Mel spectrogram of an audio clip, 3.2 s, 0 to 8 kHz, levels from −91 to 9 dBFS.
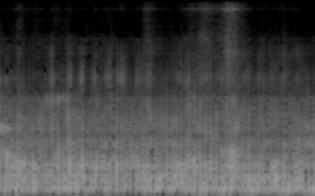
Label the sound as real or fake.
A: fake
